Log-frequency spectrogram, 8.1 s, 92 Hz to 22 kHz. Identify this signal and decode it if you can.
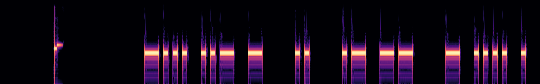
Morse code, heard as a keyed tone, about 17 wpm, 700 Hz. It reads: BUT I AM THE
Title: Sentences from Top 1000 Words - Review Part 4 - 17wpm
